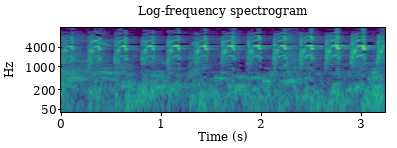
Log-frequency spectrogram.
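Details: Bar-winged prinia female in breeding condition calling for a mate: a steady run of about twelve buzzy, doubled chirps, nearly four per second, evenly spaced and high-pitched.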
